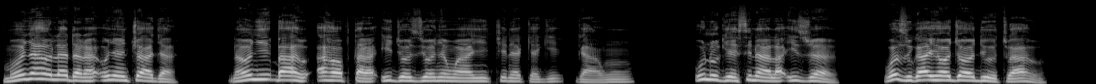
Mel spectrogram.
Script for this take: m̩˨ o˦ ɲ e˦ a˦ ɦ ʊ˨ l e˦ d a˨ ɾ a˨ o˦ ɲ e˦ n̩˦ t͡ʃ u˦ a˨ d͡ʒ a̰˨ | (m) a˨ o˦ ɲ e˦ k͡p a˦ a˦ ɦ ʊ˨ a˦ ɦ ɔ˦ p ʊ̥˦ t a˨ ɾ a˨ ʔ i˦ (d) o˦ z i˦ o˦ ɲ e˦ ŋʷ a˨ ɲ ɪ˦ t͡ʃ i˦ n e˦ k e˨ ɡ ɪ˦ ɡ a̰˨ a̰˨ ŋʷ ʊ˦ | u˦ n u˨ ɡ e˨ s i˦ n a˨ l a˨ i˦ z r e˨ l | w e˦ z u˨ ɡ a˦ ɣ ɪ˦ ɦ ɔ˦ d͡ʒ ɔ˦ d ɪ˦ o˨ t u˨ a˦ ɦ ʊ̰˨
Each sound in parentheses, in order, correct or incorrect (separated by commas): incorrect, incorrect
